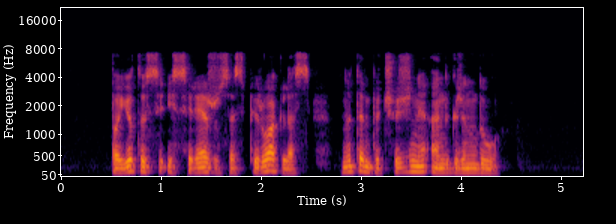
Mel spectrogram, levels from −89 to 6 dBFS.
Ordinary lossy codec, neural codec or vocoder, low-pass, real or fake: Opus, 64 kbps; none; 7.2 kHz; real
